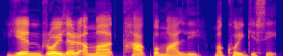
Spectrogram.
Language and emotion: Manipuri, neutral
